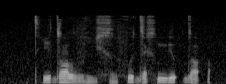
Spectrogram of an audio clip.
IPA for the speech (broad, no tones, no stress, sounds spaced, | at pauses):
t̪ʰ i d ɔ lˠ v i̤ x ə̤ f u d æ x mʲ u ʔ d ɒ ʔ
